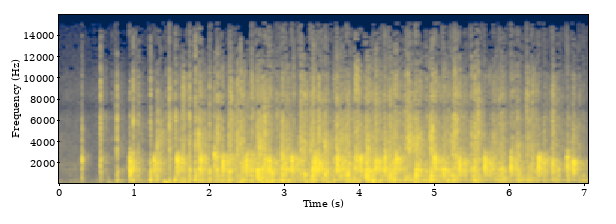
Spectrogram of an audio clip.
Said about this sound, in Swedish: Applåder och grejer, det är trevligt med live-publik.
